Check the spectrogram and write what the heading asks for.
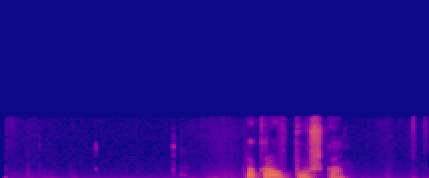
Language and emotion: Russian, neutral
